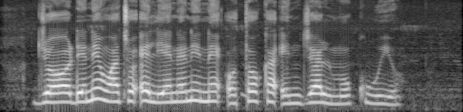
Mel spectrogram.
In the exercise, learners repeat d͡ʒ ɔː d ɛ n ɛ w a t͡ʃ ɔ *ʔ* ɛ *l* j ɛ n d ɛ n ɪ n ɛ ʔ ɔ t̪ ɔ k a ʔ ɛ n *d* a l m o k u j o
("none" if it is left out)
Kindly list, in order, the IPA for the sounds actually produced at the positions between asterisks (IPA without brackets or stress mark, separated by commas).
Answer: ʔ, l, d͡ʒ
